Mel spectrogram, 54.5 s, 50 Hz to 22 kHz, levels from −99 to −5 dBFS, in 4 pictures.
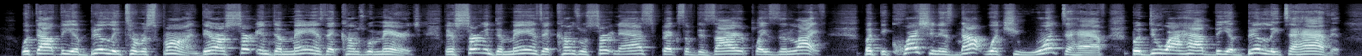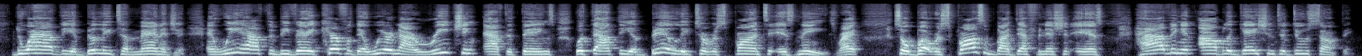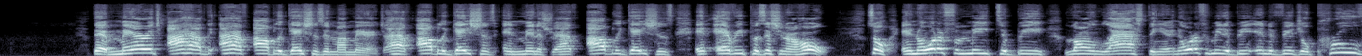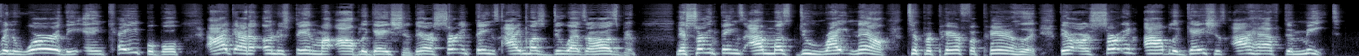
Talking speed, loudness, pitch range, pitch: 185 wpm, -17 LUFS, 195-240 Hz, 215 Hz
